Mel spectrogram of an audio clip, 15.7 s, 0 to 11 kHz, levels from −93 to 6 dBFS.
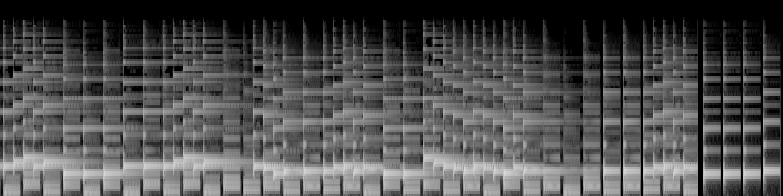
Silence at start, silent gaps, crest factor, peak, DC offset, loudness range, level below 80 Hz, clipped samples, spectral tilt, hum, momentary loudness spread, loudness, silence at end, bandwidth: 0 s; 12.41-12.45 s, 13.97-14.05 s, 14.42-14.46 s; 16 dB; -4 dBFS; under 0.1%; 2 LU; -38 dBFS; under 0.1%; -7 dB/octave; none; 6 LU; -20 LUFS; 0.05 s; 7.8 kHz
